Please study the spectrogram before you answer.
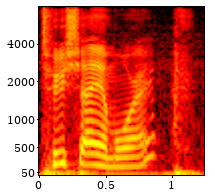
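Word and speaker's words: Touché Amoré: don't know how to pronounce it is it touche amore yeah does that pronounce it for some reason yes but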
